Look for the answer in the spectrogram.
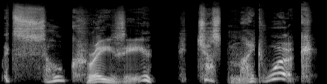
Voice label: Male Human Thinking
